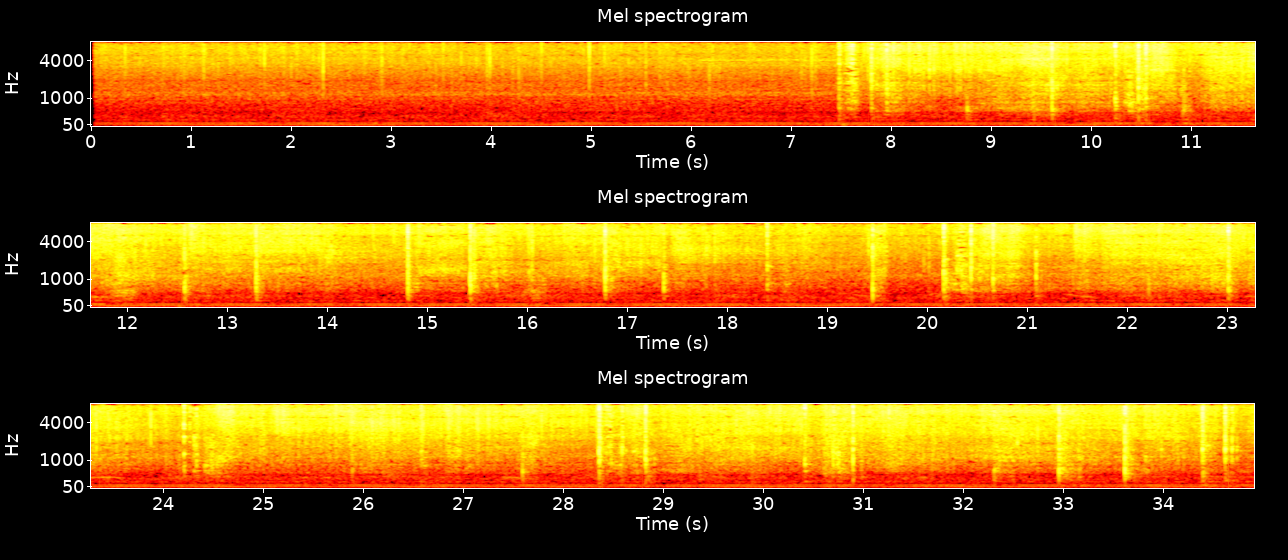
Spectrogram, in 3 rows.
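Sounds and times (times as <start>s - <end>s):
food sizzling in a pan: 0.0s - 34.9s
spatula scraping a pan: 7.4s - 34.9s.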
